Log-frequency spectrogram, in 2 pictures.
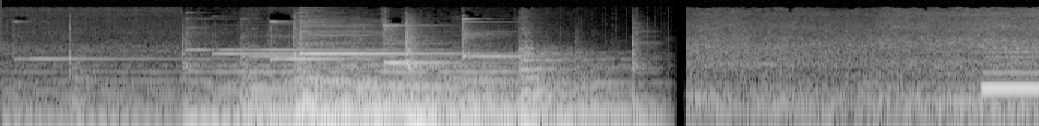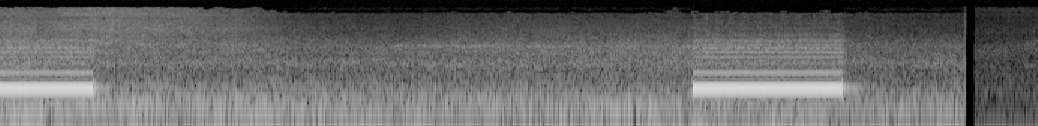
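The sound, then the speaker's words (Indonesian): Ringback tone of an outgoing telephone call: two steady, identical one-second tones separated by a few seconds of quiet hum, following a louder, busier opening section. “Aku mulai mencari namanya, lalu menelponnya.”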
